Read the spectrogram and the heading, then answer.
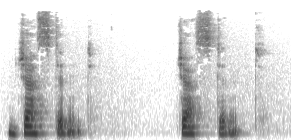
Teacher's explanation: The ST and the D are near each other in the mouth, so they flow into each other, eliminating the sound of the T and combining just and didn't.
